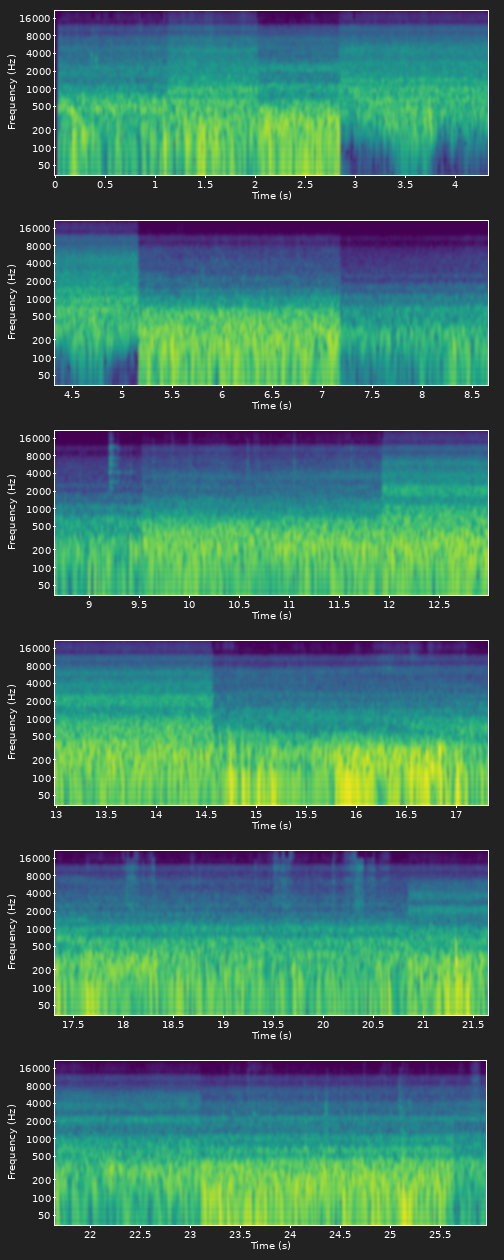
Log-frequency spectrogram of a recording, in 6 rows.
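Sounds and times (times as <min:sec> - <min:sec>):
wind on microphone: 0:00.0 - 0:04.0, 0:09.6 - 0:25.9
river rushing: 0:02.8 - 0:05.2, 0:11.9 - 0:14.6.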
